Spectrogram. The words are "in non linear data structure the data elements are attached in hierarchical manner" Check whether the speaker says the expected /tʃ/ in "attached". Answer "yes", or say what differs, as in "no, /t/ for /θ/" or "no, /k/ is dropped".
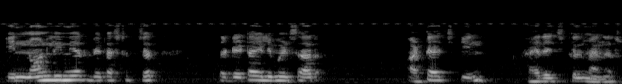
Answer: yes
